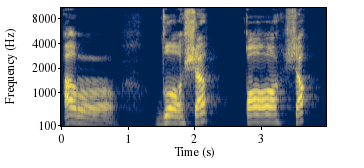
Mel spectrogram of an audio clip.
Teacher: Nah ada tasdidnya qof-nya ditekan terlebih dahulu.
